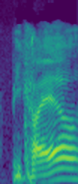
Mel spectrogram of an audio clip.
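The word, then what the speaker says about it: מיכאל: Michael is Israel okay Mikael is the Hebrew pronunciation of Michael which means who is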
